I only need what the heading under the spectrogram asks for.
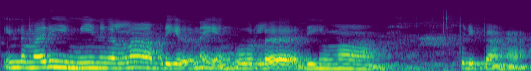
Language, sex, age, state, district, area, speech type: Tamil, female, 45-60, Tamil Nadu, Salem, rural, spontaneous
